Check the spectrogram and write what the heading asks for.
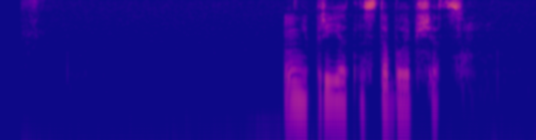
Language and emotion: Russian, neutral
